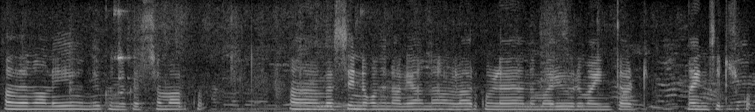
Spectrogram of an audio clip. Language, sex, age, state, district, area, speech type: Tamil, female, 30-45, Tamil Nadu, Tiruvarur, rural, spontaneous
